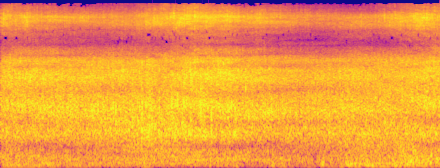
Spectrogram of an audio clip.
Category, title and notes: Soundscapes > Urban
cars driving past in rain
car, engine, vehicle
